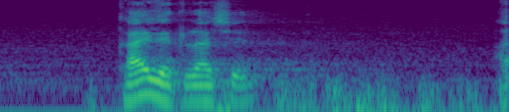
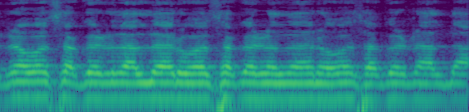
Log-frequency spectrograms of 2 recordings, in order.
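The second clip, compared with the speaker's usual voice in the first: low, monotone rote chanting; child memorizing by repetition; 5 semitones lower than usual. Acted. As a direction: repeat it over and over like a memorized list. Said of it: "असं घोकत घोकत गेलं". (एका सुरात घोकंपट्टी)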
